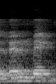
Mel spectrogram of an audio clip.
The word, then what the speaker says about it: Uhlenbeck: बहुत मुश्किल होता है, इसे लेनबेक बोलेंगे। हाँ, क्या है? ये यू किस लिए यू एच साइलेंट है?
